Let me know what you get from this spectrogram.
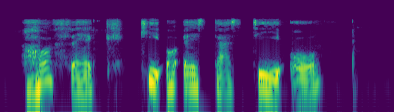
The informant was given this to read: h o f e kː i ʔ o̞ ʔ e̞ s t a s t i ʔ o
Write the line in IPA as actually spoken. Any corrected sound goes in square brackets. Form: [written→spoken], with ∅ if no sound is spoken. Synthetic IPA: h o f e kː i ʔ o̞ ʔ e̞ s t a s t i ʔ o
